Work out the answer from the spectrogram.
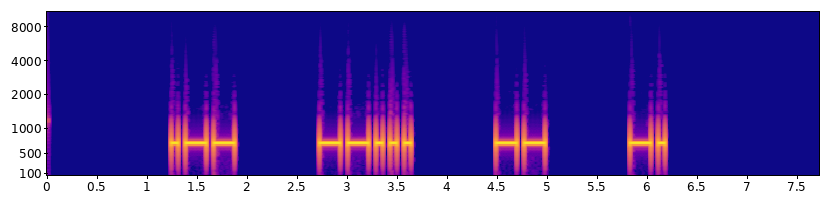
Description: Morse code, heard as a keyed tone, about 17 wpm, spaced as for 8 wpm, 700 Hz. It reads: W7MN
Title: USA Call Signs - 4x Character Spacing - 17wpm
